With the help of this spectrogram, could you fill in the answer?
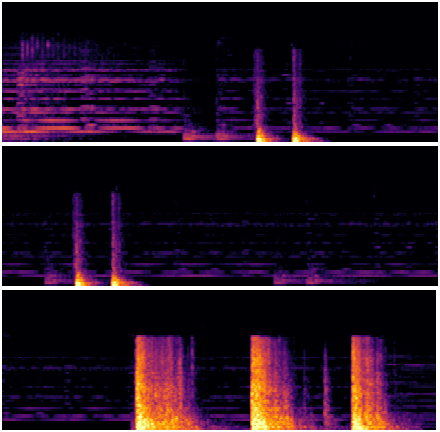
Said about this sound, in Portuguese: Por que é que você está batendo na minha porta?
